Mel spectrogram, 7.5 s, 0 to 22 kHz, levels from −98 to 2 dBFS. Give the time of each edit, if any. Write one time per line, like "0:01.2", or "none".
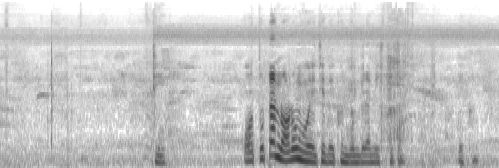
0:02.2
